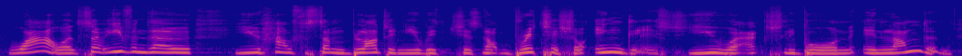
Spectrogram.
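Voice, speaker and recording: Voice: mid-range voice, normal speed, few pauses, a little mellow, slight background noise. An interviewer at a church event, asking questions with a curious, encouraging manner.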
